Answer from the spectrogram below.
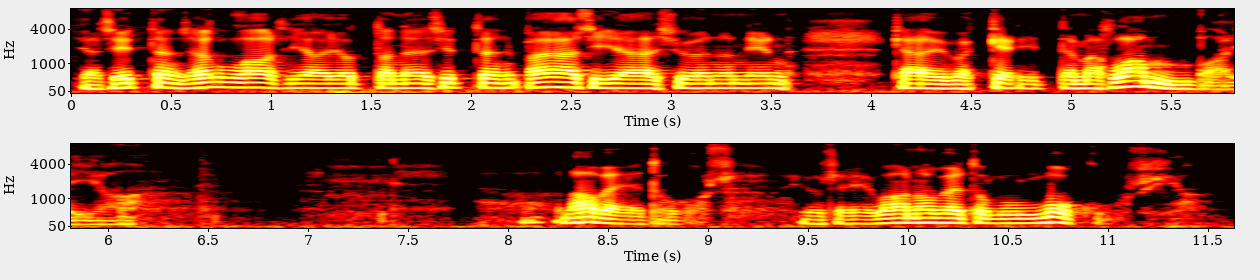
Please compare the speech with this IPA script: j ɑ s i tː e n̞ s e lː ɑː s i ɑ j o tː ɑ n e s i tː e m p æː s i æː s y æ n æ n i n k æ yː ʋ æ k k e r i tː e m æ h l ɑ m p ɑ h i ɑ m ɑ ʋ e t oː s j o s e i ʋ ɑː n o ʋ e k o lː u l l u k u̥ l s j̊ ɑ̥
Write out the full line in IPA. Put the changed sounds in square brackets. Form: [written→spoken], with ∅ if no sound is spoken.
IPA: j ɑ s i tː e n̞ s e lː ɑː s i ɑ j o tː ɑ n e s i tː e m p æː s i æː s y æ n æ n i n k æ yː ʋ æ k k e r i tː e m æ h l ɑ m p ɑ h i ɑ [m→n] ɑ ʋ e t oː s j o s e i ʋ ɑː n o ʋ e [k→t] o lː u l l u k u̥ [l→∅] s j̊ ɑ̥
